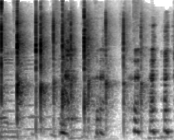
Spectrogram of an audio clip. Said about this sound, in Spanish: Bien, un aplauso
